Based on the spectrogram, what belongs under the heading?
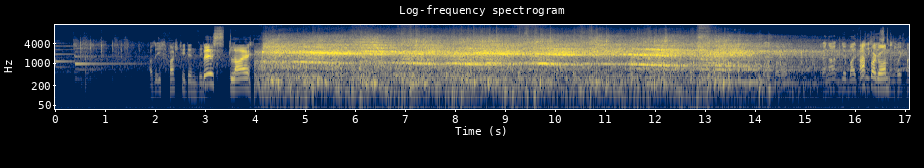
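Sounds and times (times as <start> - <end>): train wheels rumbling on rails: 4.0 - 17.0
train whine falling in pitch: 4.0 - 17.0.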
